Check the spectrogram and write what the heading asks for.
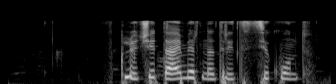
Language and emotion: Russian, neutral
